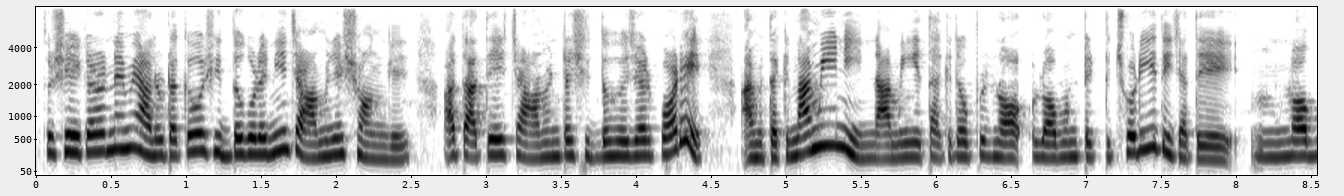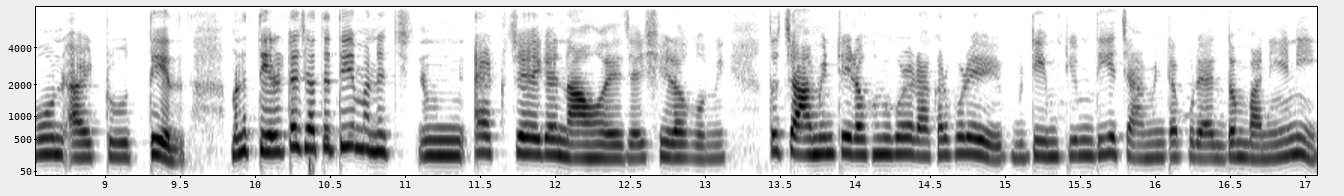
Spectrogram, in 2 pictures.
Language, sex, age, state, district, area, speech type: Bengali, female, 18-30, West Bengal, South 24 Parganas, rural, spontaneous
